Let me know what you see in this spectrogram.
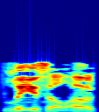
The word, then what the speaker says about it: Liesel: I would say that in German you probably say Liesel or something like Liesel. – That. Liesel, okay. But in any case here, I pronounce this Liesel. Sounds close to Lisa there.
